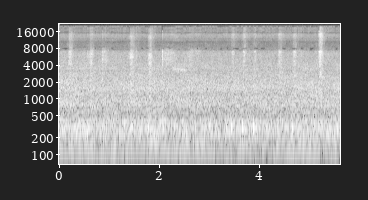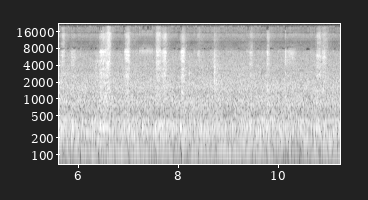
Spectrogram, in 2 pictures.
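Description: A colored pencil scratches and rubs across paper while drawing a cartoon yak, a faint, close, continuous scratching with brief stroke accents over a low background hum.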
